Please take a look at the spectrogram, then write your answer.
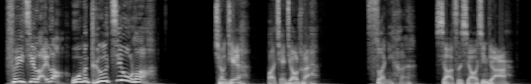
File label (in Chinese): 角色 男 对话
